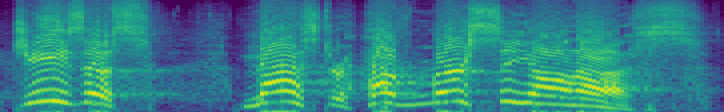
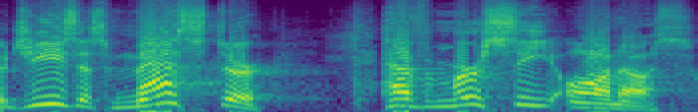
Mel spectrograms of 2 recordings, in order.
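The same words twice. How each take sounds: First: High, stretched-out plea; raised voices. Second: Said in the usual way. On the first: Acted. Lepers calling to Jesus from afar, raised voices. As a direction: call out for mercy across a distance. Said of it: "They raise their voices saying".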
